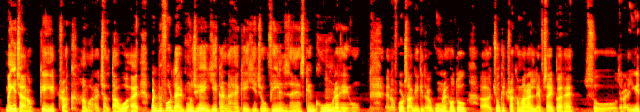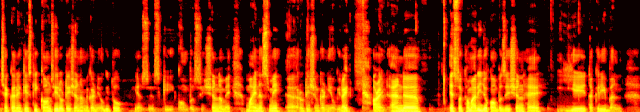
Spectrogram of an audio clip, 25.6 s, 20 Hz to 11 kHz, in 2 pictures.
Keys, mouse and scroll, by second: 3.4 click, 13.0 r, 14.2-18.7 drag, 18.7 ctrl+z, 23.6 ctrl+z, 24.1 ctrl+k.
